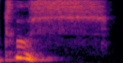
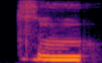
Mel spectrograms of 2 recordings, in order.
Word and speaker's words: tous: Ils sont tous. When it has to do with a pronoun. But for an adjective, the S is not pronounced.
